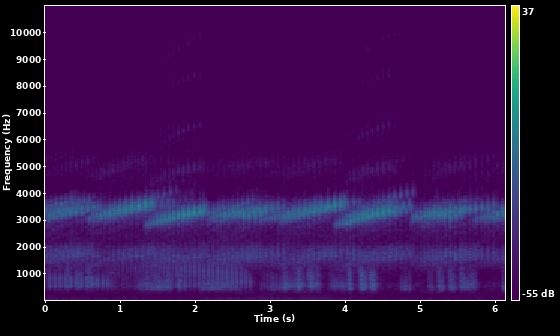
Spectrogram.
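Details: Dusk chorus of frogs in spring in the rolling dunes of Nebraska's Sandhills: continuous high-pitched trilling with slight pitch shifts, over a bed of rhythmic lower croaks pulsing in short runs.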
